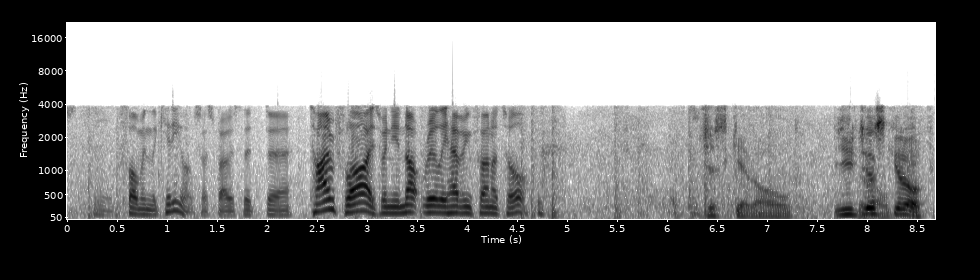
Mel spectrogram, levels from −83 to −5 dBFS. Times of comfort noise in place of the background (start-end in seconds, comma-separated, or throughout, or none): 5.00-6.02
